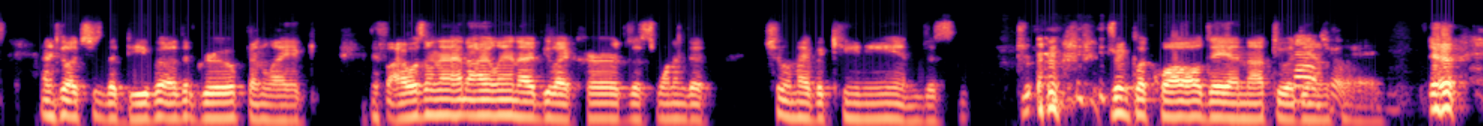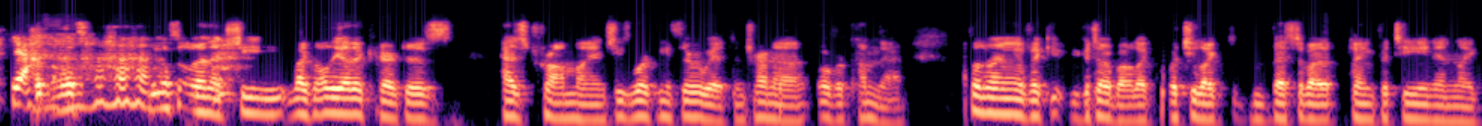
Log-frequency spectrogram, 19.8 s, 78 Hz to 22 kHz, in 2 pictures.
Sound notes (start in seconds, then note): 10.0 all laugh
